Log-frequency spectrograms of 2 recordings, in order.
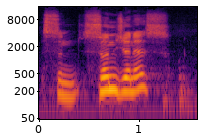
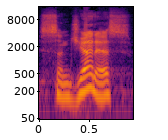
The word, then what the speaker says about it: Sungenis: My name could be pronounced Sungenis, as Ernest did on Tuesday. And he said he did that before he met me, until I corrected him at the airport. Or it could be Sungenis, which is the proper way to say it, and that's what I told him at the airport. Or it could be Sungenis, with the accent on the third syllable.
